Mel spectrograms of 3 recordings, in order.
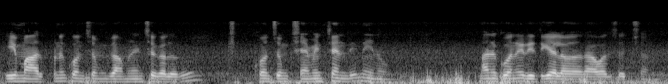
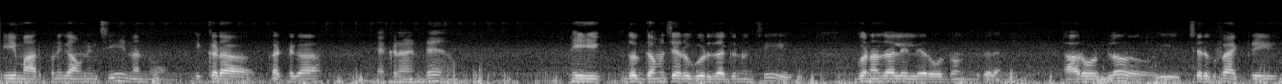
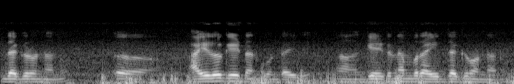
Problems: constant background noise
